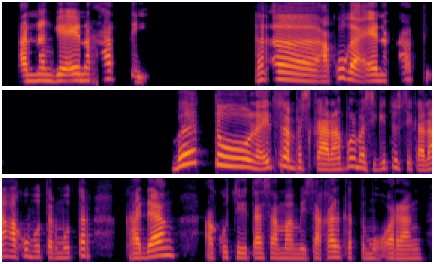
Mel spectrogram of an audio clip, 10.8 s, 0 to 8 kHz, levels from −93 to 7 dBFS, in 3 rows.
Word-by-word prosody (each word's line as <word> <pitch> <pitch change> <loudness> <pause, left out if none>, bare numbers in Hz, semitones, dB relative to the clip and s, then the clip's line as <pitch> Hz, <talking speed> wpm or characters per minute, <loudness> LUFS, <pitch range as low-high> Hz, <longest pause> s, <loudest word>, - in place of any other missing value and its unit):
Karena 205 +2 +4
gak 215 -1 +6
enak 225 -1 0
hati, 275 +4 -3 1.0
heeh. 260 -1 +3 0.3
Aku - - -13
nggak - - +5
enak 210 -1 -5
hati. 435 - -12 1.4
Betul! 345 -8 +3
Nah, 215 - +1
itu 250 +8 -3
sampai 285 -6 +1
sekarang 190 -5 +2
pun 300 +7 -5
masih 230 -5 -4
gitu 255 - -10
sih. 210 -4 -10
Kadang 210 +5 0
aku 235 +2 -8
muter-muter, 185 +3 -7 0.2
kadang 225 +10 +1 0.2
aku - - -7
cerita 175 -1 -6
sama 165 -2 -4
misalkan 165 +5 -4
ketemu 165 -3 -13
orang, 155 -1 -4
210 Hz, 155 wpm, -24 LUFS, 180-255 Hz, 1.4 s, gak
